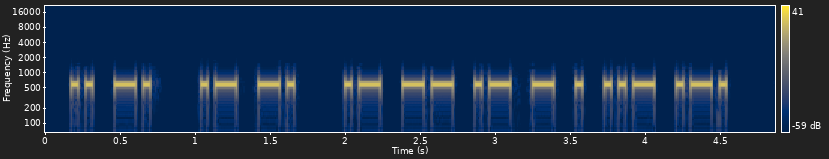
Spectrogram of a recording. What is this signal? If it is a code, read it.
Morse code, heard as a keyed tone, about 25 wpm, 600 Hz. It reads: IN AN AMATEUR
